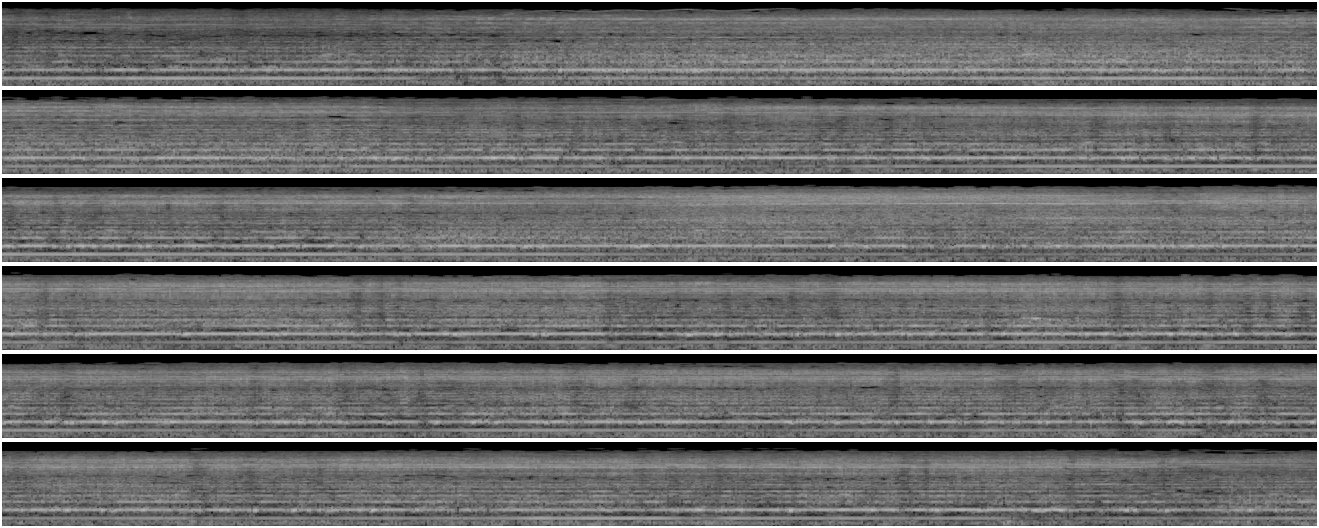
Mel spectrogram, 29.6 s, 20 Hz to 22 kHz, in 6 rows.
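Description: A 6090 CNC router engraving a board: the spindle runs with a steady high-pitched whine while the engraving bit cuts, adding a hiss that grows louder about two seconds in.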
